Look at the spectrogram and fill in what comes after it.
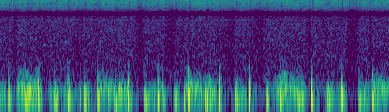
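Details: Person's own heartbeat recorded at normal pace; normal heart sounds.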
